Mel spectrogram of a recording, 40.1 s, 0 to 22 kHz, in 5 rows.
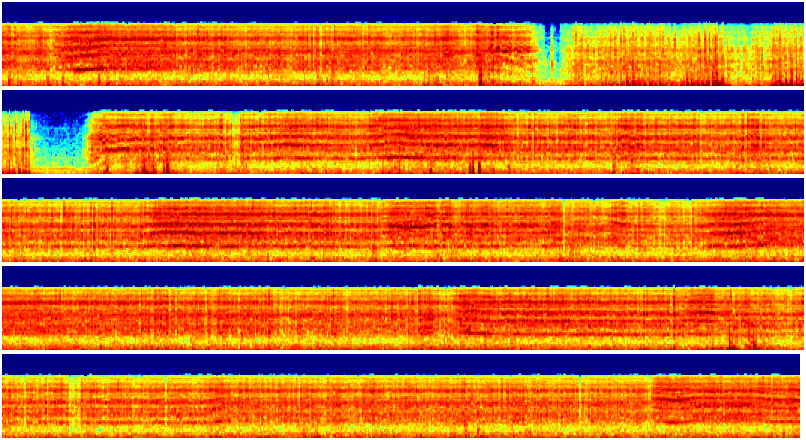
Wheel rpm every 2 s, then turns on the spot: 230, 230, 140, 40, 80, 200, 200, 200, 200, 200, 200, 210, 230, 230, 220, 200, 200, 220, 230, 230.
6-8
